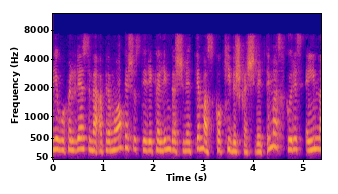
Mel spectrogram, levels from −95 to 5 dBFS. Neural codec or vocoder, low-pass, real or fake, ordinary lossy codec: codec, 16 kHz, 0.8 kbps, ZipCodec; 7.2 kHz; fake; AAC, 32 kbps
